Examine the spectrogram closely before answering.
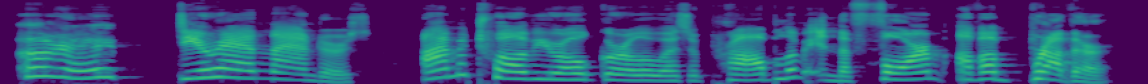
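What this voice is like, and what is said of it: Polite high-pitched girl's voice. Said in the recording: “I got to put the voice. I got to do comedy podcast, polite, high voice.”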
